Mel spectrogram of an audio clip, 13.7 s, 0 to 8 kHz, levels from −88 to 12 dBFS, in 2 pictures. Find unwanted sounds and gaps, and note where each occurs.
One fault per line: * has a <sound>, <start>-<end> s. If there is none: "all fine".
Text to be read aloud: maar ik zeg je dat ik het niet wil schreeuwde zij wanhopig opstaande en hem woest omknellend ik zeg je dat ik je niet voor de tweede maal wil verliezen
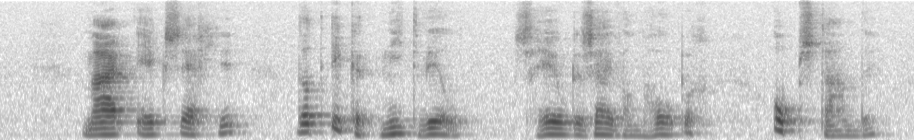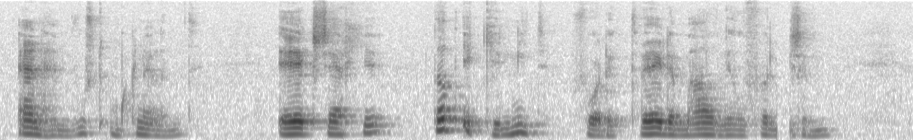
* has a dropout, 12.7-12.8 s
